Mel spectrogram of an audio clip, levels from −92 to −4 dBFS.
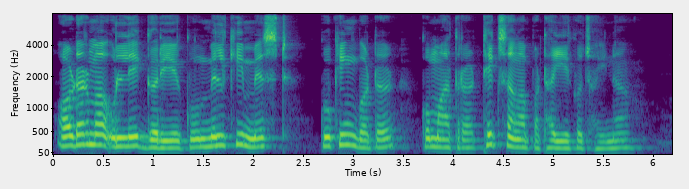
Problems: constant background noise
